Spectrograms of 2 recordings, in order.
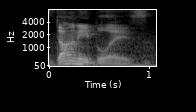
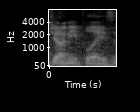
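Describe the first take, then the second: First: Donnie said slowly and firmly, leaning on it; stress on Donnie. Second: Said in the usual way. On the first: Shown as a demonstration. Correcting the character's name, stress on Donnie. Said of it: "it's not Johnny Blaze, it's Donnie Blaze". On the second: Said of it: "it's not Johnny Blaze".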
